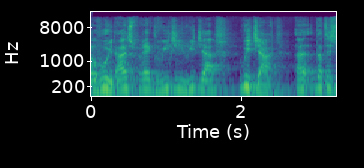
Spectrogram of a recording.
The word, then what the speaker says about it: Ouija: Ouija, zeg ik dat goed? Ouija, toch? Ik denk het wel, ja. Ouija.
